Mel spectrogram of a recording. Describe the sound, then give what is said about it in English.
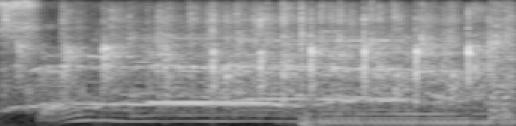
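A comedy show crowd claps steadily to vote for a contest winner while several people let out long, rising whoops and woos over the applause, a loud, dense burst of cheering that carries on throughout. “There's some woos and claps.”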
